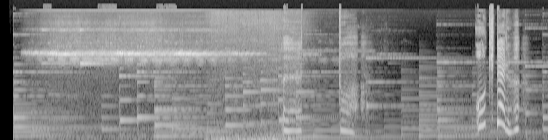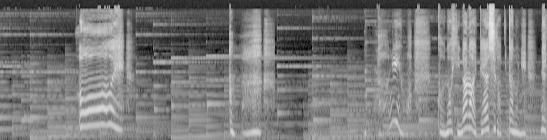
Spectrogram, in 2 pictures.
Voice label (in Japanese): DOKIDOKI添い寝ボイス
